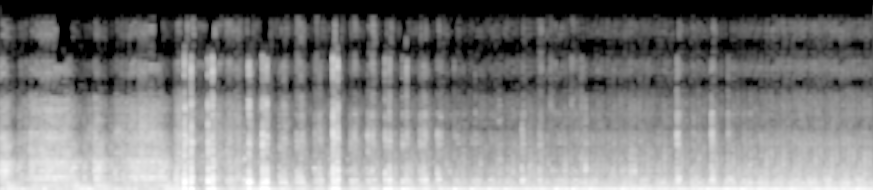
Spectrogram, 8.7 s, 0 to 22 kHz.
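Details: Antique John Deere 60 tractor with a known faulty starter: starter struggles, then the engine catches and settles into a steady, lumpy low putt; sounds healthy once running.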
